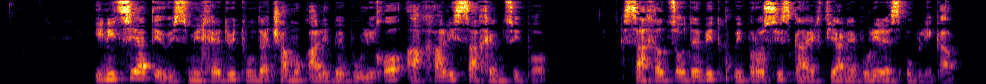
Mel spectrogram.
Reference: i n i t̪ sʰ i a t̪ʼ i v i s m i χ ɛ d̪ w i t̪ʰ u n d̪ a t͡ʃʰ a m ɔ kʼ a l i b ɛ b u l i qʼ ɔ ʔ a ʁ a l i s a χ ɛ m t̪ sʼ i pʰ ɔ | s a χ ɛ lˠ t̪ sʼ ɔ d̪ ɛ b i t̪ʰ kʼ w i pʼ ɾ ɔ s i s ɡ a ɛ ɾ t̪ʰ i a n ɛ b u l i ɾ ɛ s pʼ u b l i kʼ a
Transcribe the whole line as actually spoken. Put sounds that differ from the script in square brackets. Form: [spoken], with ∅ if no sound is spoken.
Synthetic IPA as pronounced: i n i t̪ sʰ i a t̪ʼ i v i s m i χ ɛ d̪ w i t̪ʰ u n d̪ a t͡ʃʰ a m ɔ [qʼ] a l i b ɛ b u l i qʼ ɔ ʔ a [χ] a l i s a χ ɛ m t̪ sʼ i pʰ ɔ | s a χ ɛ lˠ t̪ sʼ ɔ d̪ ɛ b i t̪ʰ kʼ w i pʼ ɾ ɔ s i s ɡ a ɛ ɾ t̪ʰ i a n ɛ b u l i ɾ ɛ s pʼ u b l i kʼ a

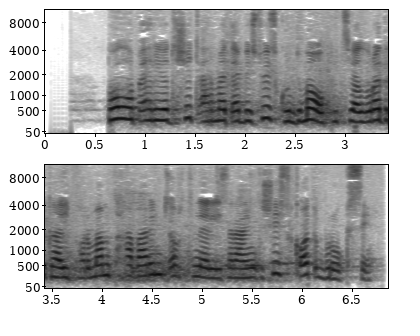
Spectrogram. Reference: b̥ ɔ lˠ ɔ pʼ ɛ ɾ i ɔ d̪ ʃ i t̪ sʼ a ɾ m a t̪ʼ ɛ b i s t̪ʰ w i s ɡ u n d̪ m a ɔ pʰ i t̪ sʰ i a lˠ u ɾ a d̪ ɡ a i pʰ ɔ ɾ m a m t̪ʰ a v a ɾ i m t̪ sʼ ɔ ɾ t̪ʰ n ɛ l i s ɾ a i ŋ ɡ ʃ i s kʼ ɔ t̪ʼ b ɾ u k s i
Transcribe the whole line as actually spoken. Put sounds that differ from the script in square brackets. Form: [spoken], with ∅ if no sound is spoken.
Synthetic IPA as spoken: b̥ ɔ lˠ ɔ pʼ ɛ ɾ i ɔ d̪ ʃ i t̪ sʼ a ɾ m a t̪ʼ ɛ b i s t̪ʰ w i s ɡ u n d̪ m a ɔ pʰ i t̪ sʰ i a lˠ u ɾ a d̪ ɡ a i pʰ ɔ ɾ m a m t̪ʰ a v a ɾ i m t̪ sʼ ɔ ɾ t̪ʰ n ɛ l i s ɾ a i ŋ ɡ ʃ i s kʼ ɔ t̪ʼ b ɾ u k s i

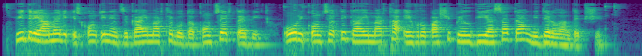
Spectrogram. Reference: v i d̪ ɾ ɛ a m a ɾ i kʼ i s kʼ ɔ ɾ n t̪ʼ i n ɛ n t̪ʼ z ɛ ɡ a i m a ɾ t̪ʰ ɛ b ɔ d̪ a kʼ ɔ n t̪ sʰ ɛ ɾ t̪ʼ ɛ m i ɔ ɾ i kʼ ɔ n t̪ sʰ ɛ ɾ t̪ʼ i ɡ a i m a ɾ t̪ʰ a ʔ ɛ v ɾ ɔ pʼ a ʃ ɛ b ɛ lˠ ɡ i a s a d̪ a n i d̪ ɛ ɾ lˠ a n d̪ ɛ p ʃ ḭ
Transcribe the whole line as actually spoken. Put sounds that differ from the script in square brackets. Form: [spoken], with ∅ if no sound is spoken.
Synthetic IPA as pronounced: v i d̪ ɾ ɛ a m [ɛ] ɾ i kʼ i s kʼ ɔ [∅] n t̪ʼ i n ɛ n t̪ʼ z ɛ ɡ a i m a ɾ t̪ʰ ɛ b ɔ d̪ a kʼ ɔ n t̪ sʰ ɛ ɾ t̪ʼ ɛ [b] i ɔ ɾ i kʼ ɔ n t̪ sʰ ɛ ɾ t̪ʼ i ɡ a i m a ɾ t̪ʰ a ʔ ɛ v ɾ ɔ pʼ a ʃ [i] b ɛ lˠ ɡ i a s a d̪ a n i d̪ ɛ ɾ lˠ a n d̪ ɛ p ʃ ḭ

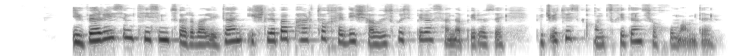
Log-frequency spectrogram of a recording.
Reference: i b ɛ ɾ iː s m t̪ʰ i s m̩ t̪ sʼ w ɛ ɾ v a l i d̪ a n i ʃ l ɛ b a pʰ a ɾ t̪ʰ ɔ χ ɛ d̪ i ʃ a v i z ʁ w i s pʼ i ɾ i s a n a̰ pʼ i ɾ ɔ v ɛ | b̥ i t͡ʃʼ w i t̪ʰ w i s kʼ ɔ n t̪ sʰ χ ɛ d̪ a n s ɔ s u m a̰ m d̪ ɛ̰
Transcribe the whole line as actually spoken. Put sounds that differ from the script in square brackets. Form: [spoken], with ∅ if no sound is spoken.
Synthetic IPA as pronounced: i [v] ɛ ɾ iː s m t̪ʰ i s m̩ t̪ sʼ w ɛ ɾ v a l i d̪ a n i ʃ l ɛ b a pʰ a ɾ t̪ʰ ɔ χ ɛ d̪ i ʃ a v i z ʁ w i s pʼ i ɾ [a] s a n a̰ pʼ i ɾ ɔ [z] ɛ | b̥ i t͡ʃʼ w i t̪ʰ w i s kʼ ɔ n t̪ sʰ χ [i] d̪ a n s ɔ [χ] u m a̰ m d̪ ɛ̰

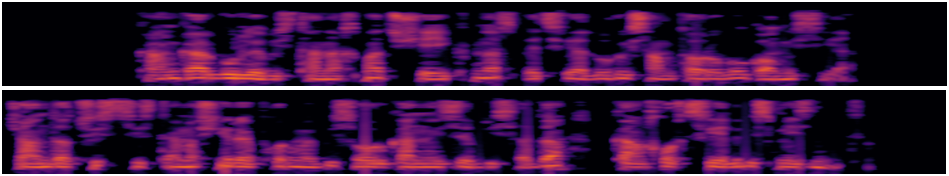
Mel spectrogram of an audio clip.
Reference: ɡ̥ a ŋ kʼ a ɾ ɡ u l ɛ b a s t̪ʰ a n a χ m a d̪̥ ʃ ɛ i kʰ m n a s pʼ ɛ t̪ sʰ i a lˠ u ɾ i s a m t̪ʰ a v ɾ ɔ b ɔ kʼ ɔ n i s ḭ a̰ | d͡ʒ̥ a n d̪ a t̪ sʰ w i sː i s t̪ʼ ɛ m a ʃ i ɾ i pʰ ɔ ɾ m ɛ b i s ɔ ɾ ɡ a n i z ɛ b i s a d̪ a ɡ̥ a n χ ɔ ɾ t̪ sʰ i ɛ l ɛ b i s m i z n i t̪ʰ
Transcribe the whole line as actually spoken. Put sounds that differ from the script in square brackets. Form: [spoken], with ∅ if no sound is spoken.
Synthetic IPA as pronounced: ɡ̥ a ŋ kʼ a ɾ ɡ u l ɛ b [i] s t̪ʰ a n a χ m a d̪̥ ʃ ɛ i kʰ m n a s pʼ ɛ t̪ sʰ i a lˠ u ɾ i s a m t̪ʰ a v ɾ ɔ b ɔ kʼ ɔ [m] i s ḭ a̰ | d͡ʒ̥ a n d̪ a t̪ sʰ w i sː i s t̪ʼ ɛ m a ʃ i ɾ [ɛ] pʰ ɔ ɾ m ɛ b i s ɔ ɾ ɡ a n i z ɛ b i s a d̪ a ɡ̥ a n χ ɔ ɾ t̪ sʰ i ɛ l ɛ b i s m i z n i t̪ʰ

